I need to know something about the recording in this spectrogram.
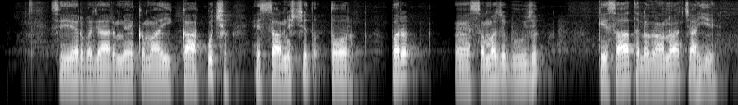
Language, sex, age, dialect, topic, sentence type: Hindi, male, 31-35, Kanauji Braj Bhasha, banking, statement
